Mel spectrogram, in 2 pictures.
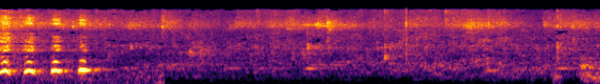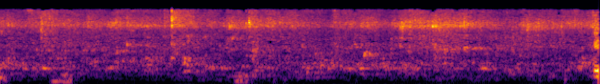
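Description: A short burst of a voice right at the start, then faint steady background hiss with a few soft clicks.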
